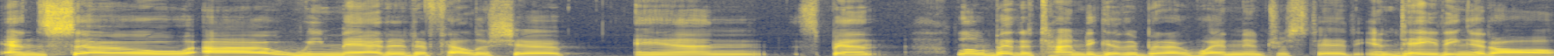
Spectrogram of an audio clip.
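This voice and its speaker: A woman with a normal speaking voice talks at a moderate pace and medium pitch, her intonation fairly even, against a quiet background. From US Midwest, Kansas City. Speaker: Bible scholar and ministry leader. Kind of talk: TV interview.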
